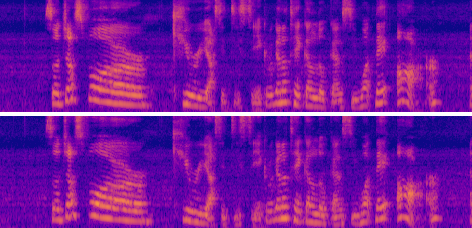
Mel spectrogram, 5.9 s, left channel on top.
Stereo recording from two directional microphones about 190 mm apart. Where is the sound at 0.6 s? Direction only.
15° right (ahead or behind).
